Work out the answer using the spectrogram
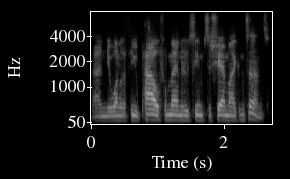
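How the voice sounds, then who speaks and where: A man reading a suave, polished gentleman spy in an online table read, with a measured, refined delivery. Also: medium pitch, level tone, no echo, close to an everyday voice. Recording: dry, dull home mic.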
